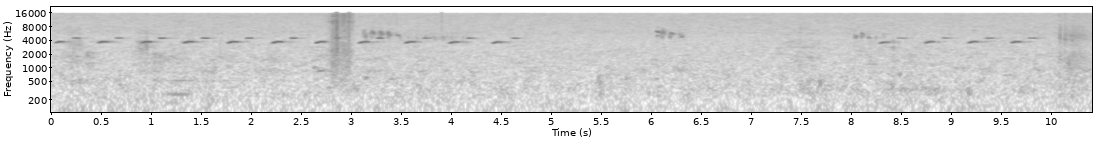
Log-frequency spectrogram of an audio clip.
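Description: A small songbird singing a rhythmic series of high two-note phrases, about two a second, in two bouts with a pause between. A single sharp click comes about three seconds in.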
